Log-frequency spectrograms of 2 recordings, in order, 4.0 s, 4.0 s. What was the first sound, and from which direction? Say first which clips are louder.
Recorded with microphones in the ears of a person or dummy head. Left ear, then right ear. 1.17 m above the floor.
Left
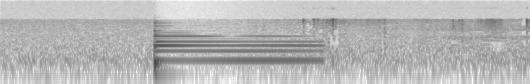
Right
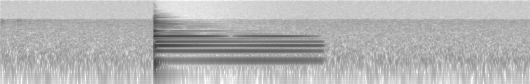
A guitar: right 11 dB; 65° right (ahead or behind).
